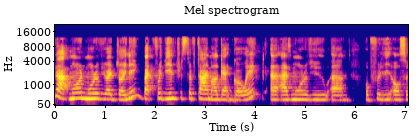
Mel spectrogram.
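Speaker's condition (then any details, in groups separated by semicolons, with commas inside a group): No condition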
